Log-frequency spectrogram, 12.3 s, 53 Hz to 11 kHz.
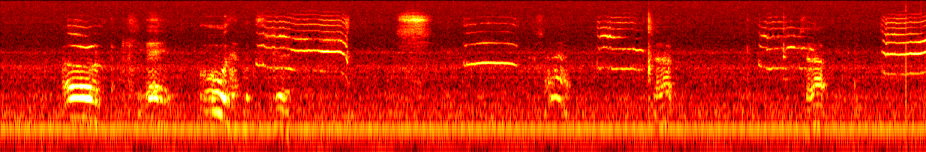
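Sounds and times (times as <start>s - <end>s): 
constant low electrical hum: 0.0s - 12.3s
speech: 0.8s - 1.4s, 2.0s - 3.2s
domestic cat meowing: 3.4s - 4.7s, 6.2s - 7.0s, 7.9s - 8.7s, 10.0s - 11.0s, 11.7s - 12.3s.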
